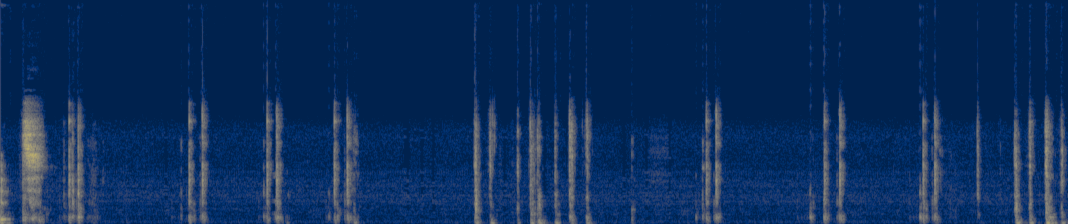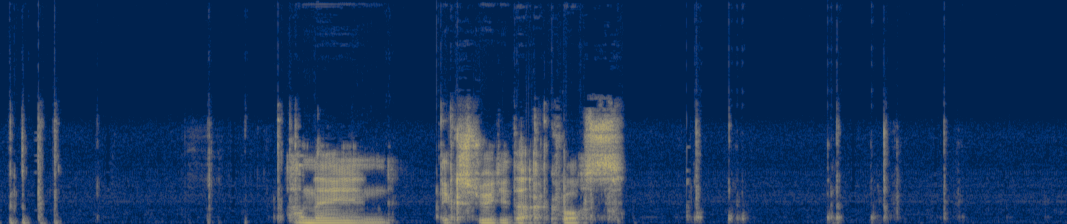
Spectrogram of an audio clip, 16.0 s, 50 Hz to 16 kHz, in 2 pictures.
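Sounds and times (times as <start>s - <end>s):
keyboard typing: 0.4s - 0.7s, 1.4s - 2.7s, 3.6s - 4.5s, 5.2s - 5.4s, 6.0s - 8.5s, 11.3s - 12.3s, 13.2s - 13.6s, 14.2s - 15.2s.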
